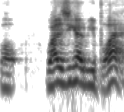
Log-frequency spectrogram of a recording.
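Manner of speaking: feigned dead-serious voice. Retelling a prank reply to a guy in a car, mock-serious voice. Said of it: "I do this with a serious serious ass voice".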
